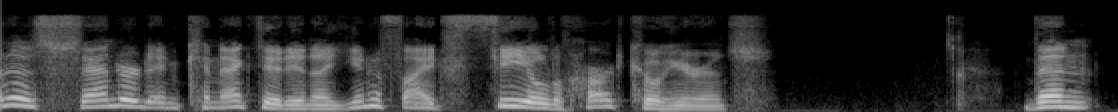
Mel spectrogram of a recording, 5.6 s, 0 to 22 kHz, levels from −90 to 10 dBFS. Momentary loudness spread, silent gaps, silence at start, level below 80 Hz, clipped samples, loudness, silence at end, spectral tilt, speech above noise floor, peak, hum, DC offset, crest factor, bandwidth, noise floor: 10 LU; none; 0 s; -66 dBFS; under 0.1%; -23 LUFS; 0.15 s; -6 dB/octave; 50 dB; -4 dBFS; none; under 0.1%; 20 dB; 12.5 kHz; -72 dBFS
